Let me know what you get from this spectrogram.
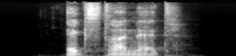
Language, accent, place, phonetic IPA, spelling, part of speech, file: German, Germany, Berlin, [ˈɛkstʁaˌnɛt], Extranet, noun, De-Extranet.ogg
- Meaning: extranet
